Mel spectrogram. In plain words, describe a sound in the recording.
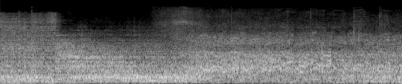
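A blast bursts with a loud boom.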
